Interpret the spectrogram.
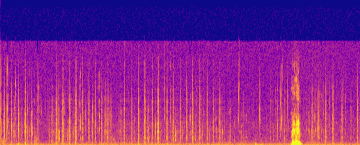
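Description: Close-miked eating sounds: chewing and small mouth and fork clicks in a quick, irregular patter. A brief loud vocal sound breaks in about four seconds in.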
